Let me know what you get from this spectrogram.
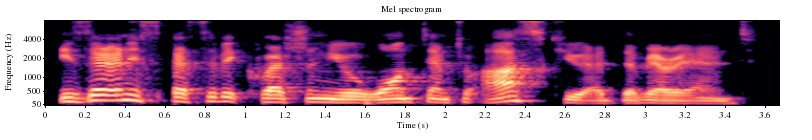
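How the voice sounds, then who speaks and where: Interview host, medium-pitched voice, conversational, informal, question-led. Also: big pitch swings, fast talker.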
